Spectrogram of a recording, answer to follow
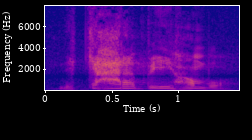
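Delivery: preacher hushing his point for weight. Shown as a demonstration. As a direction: let the last repeat sink in quietly. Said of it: "Number one, you gotta be humble".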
